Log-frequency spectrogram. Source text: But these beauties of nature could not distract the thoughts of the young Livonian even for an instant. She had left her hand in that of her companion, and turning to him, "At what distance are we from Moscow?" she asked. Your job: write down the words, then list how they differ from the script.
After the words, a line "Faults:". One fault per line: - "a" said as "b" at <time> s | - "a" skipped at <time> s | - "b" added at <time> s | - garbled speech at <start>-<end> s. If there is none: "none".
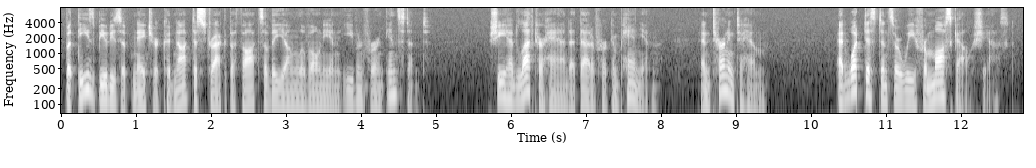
But these beauties of nature could not distract the thoughts of the young Livonian even for an instant. She had left her hand at that of her companion, and turning to him, "At what distance are we from Moscow?" she asked.
Faults:
- "in" said as "at" at 6.8 s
